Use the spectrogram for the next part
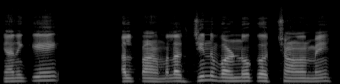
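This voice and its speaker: Bright, crisp-voiced man teaching a class. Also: on the high side, steady tone, normal speed, no echo, studio quality. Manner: repetitive, quizzing students with questions; addresses students as children. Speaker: Hindi teacher. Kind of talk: classroom lesson on grammar.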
